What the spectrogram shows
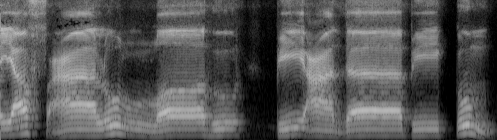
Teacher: Allahnya dibaca tebal karena harakat di depannya domah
